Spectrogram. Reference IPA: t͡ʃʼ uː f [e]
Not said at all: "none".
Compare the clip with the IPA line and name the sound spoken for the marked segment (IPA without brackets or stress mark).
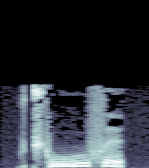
e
